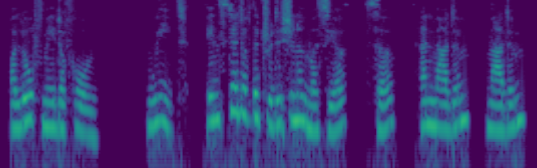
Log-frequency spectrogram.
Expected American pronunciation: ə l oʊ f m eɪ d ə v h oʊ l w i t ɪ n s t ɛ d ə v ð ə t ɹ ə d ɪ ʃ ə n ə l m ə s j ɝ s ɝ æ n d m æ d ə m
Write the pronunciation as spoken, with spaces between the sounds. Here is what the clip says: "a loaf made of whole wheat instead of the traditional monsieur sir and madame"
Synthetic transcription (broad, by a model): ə l oʊ f m eɪ d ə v h oʊ l w i t ɪ n s t ɛ d ə v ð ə t ɹ ə d ɪ ʃ ə n ə l m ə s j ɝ s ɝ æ n d m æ d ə m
